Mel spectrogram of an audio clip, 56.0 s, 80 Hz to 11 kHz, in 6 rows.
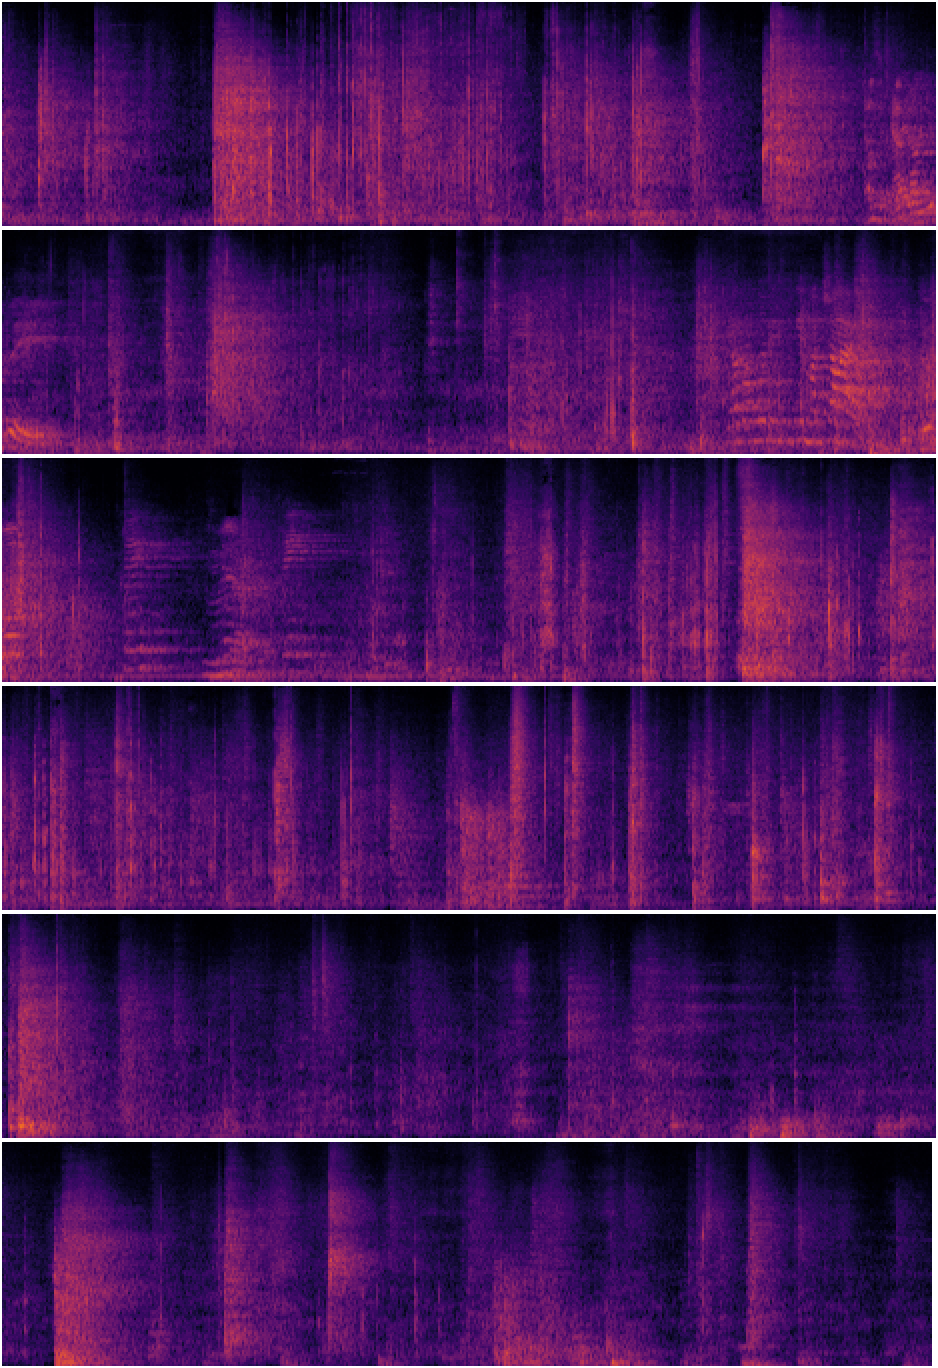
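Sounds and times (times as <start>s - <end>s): footsteps on hard floors: 0.0s - 8.6s, 10.0s - 20.0s, 22.0s - 56.0s.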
